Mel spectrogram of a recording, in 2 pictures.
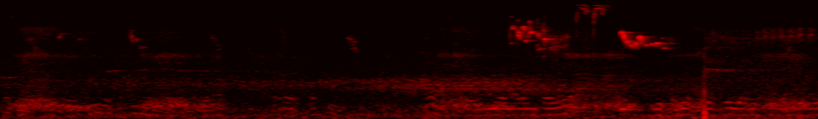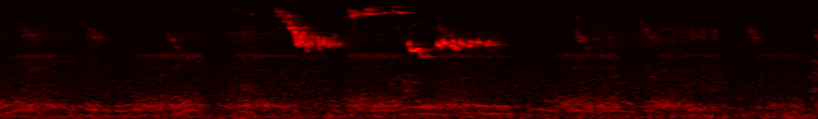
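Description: Small birds chirping, with two short runs of high, falling song notes, one about five seconds in and one just past ten seconds, over a faint low background rumble.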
